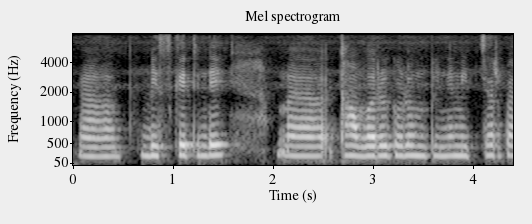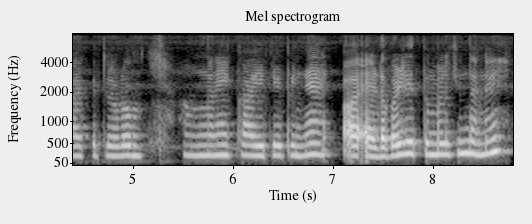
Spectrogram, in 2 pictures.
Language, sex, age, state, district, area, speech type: Malayalam, female, 45-60, Kerala, Palakkad, urban, spontaneous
